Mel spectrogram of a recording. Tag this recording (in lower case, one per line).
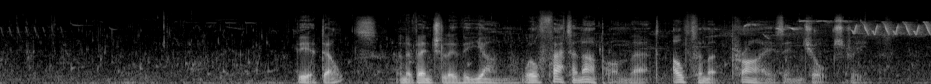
speech
animal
